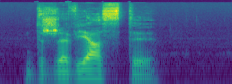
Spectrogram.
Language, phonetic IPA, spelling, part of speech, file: Polish, [ḍʒɛˈvʲjastɨ], drzewiasty, adjective, Pl-drzewiasty.ogg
